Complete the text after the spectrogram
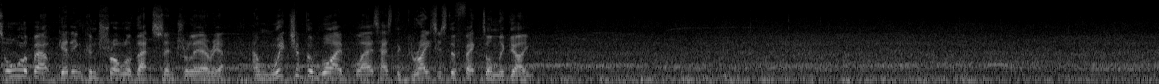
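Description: A stadium crowd murmurs and roars steadily in the distance.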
